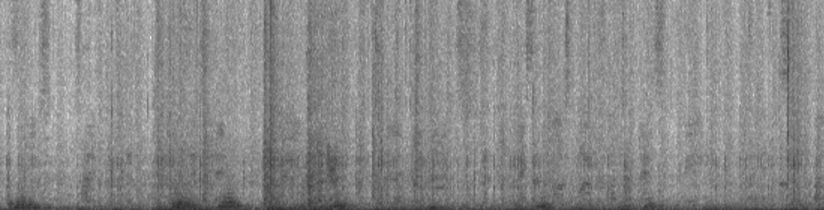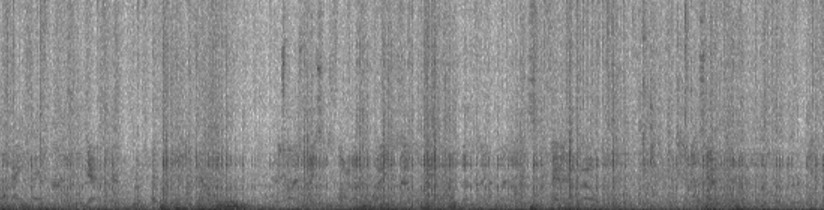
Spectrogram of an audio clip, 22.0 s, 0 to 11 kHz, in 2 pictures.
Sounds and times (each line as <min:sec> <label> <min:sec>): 0:00.0 Steam Train 0:21.9
0:00.0 creaking carriage 0:21.9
